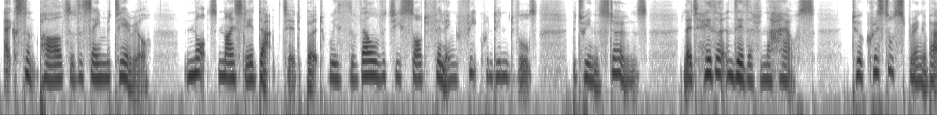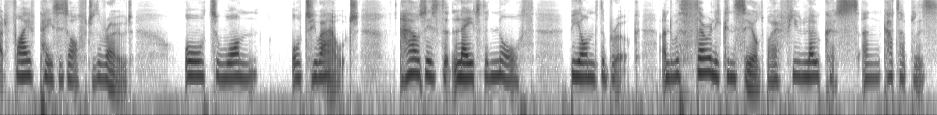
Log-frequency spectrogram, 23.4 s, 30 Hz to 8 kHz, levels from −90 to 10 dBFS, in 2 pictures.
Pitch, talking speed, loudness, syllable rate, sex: 185 Hz, 160 wpm, -23 LUFS, 4.9 syllables/s, female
